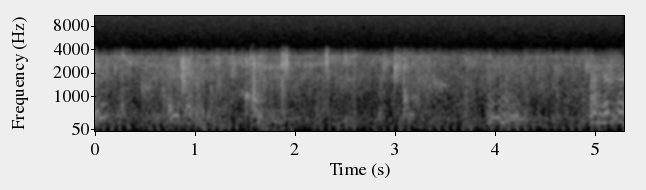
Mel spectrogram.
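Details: Staffordshire bull terrier pups, nine days old, making thin, brief squeals and bleat-like whimpers, some rising sharply, scattered across a few seconds against constant background hiss.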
